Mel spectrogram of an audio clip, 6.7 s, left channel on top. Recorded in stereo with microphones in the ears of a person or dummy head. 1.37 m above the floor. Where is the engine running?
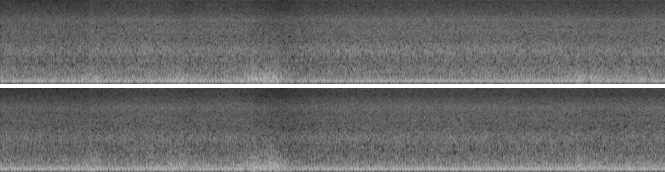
55° right (ahead or behind).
